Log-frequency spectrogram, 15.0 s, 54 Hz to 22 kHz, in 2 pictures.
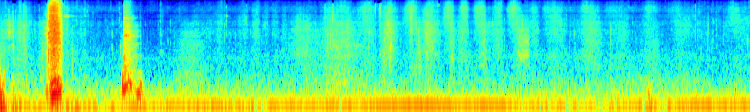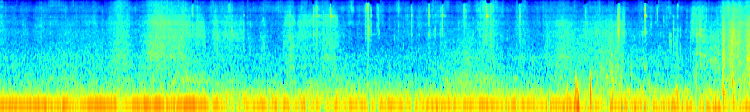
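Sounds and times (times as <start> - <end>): dog sneezing: 0.4 - 1.5.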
